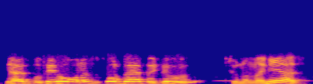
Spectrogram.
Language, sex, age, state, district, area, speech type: Kashmiri, male, 45-60, Jammu and Kashmir, Kulgam, urban, conversation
